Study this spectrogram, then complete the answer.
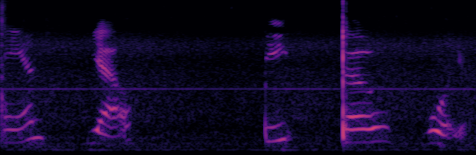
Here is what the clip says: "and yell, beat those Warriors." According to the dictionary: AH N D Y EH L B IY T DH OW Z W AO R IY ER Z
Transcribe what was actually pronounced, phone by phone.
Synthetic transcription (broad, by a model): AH N Y EH L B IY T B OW W AO R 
